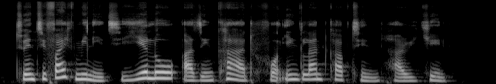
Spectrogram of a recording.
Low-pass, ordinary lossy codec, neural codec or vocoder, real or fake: none; none; autoencoder, 48 kHz, 128 numbers a frame, DAC-VAE, trained on Japanese speech; fake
